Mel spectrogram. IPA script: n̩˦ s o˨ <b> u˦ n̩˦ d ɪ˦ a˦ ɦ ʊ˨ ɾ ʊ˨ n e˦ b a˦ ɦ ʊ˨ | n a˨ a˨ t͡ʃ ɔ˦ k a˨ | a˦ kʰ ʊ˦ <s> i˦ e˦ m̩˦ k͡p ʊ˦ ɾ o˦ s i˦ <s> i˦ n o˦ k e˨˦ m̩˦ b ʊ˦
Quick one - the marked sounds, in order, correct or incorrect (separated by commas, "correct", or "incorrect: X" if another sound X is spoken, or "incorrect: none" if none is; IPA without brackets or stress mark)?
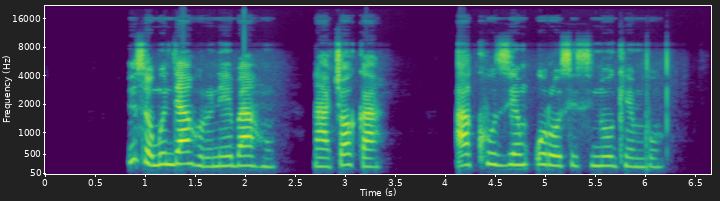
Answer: incorrect: ɡ͡b, incorrect: z, correct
